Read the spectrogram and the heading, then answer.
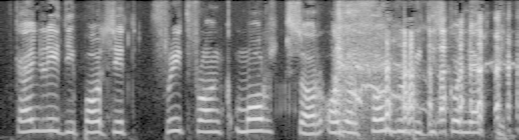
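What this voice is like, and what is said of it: Put-on French accent. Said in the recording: “French accent I've ever heard.”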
